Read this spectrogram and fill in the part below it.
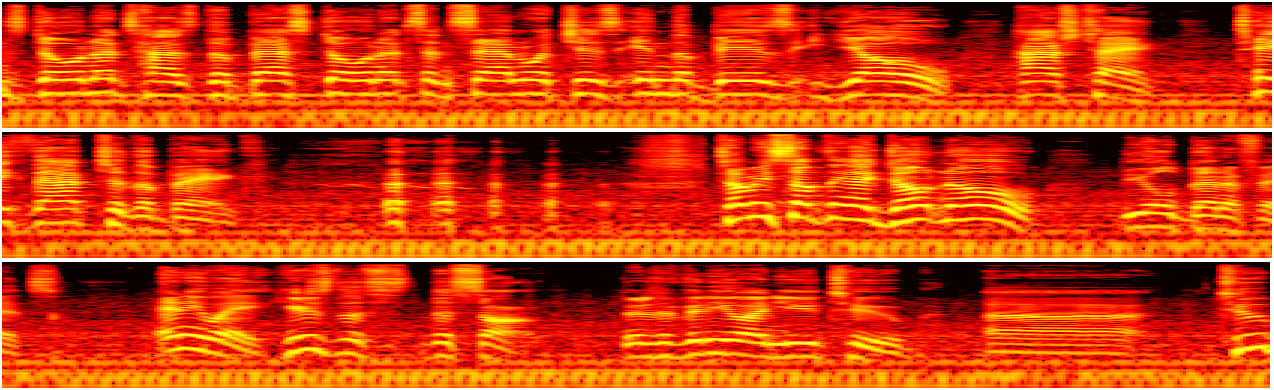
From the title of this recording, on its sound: LIVE AT THE TAPHOUSE.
